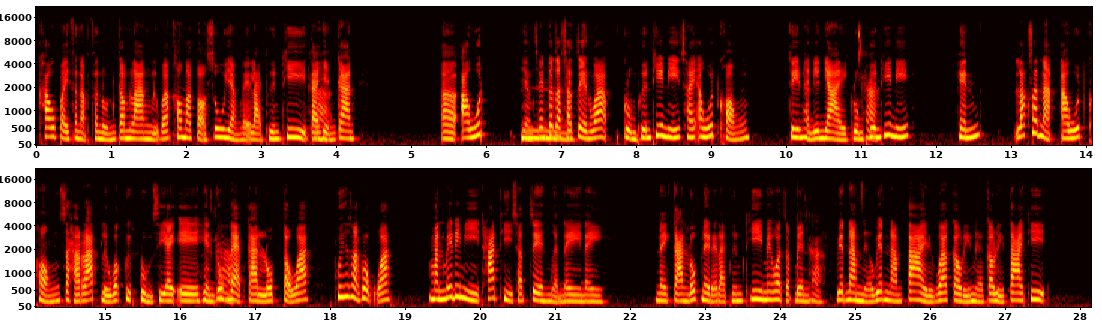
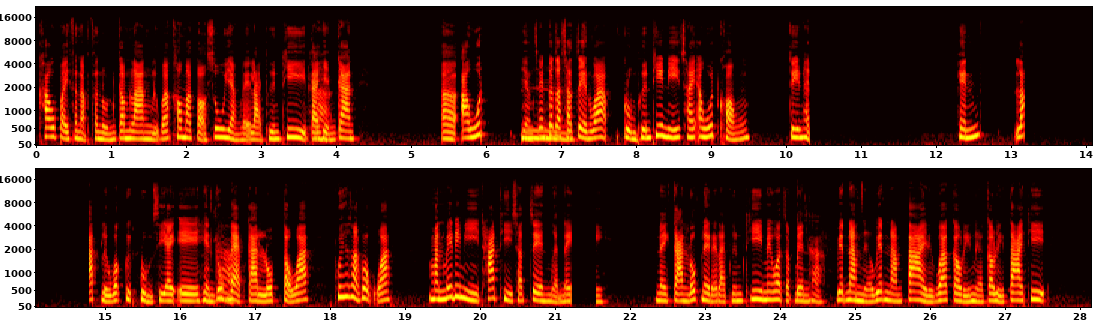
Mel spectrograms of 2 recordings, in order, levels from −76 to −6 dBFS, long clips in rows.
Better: first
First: none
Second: audio cutting out; at 10 s for 1.5 s, at 13 s for 1.5 s and at 21 s

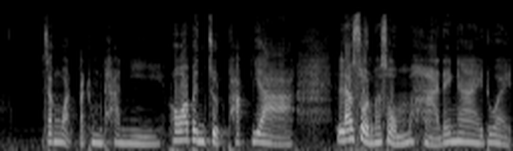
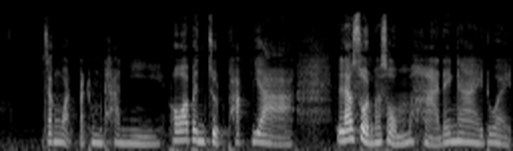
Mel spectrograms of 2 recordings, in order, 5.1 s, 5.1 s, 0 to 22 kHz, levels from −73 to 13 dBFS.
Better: second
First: distortion; slight; 10 dB below the speech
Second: none

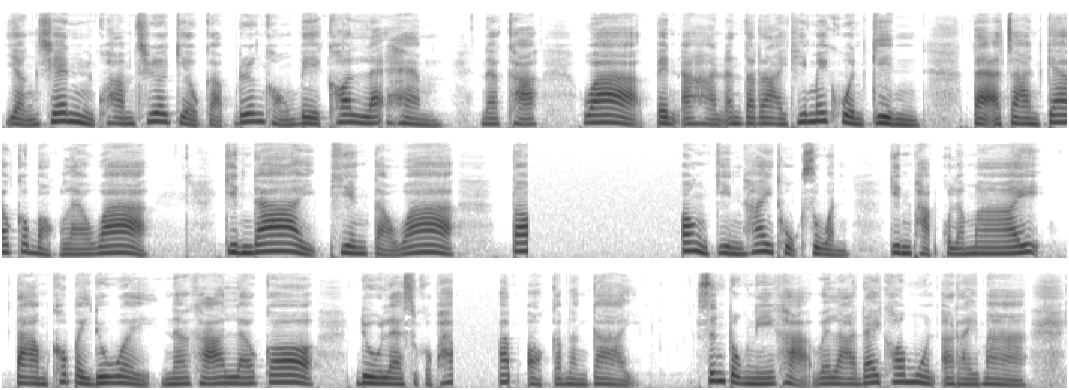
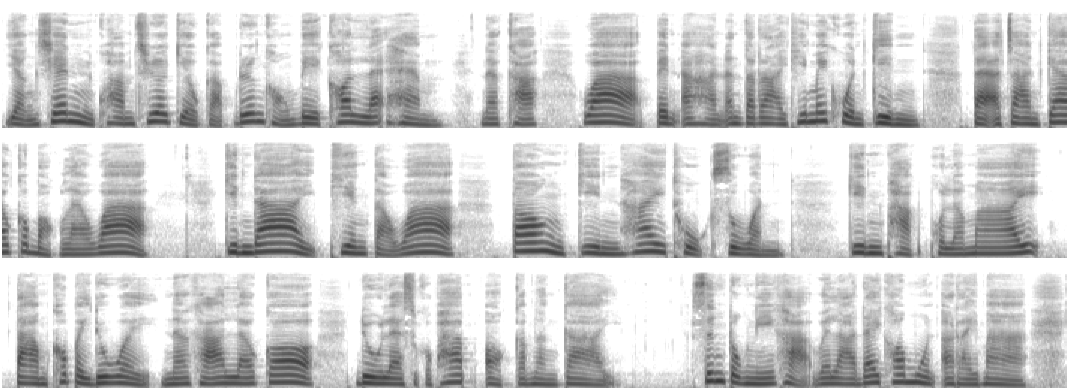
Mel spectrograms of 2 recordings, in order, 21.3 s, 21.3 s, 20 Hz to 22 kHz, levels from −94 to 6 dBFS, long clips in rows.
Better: second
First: audio freezing; at 11 s for 1 s and at 17 s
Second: none

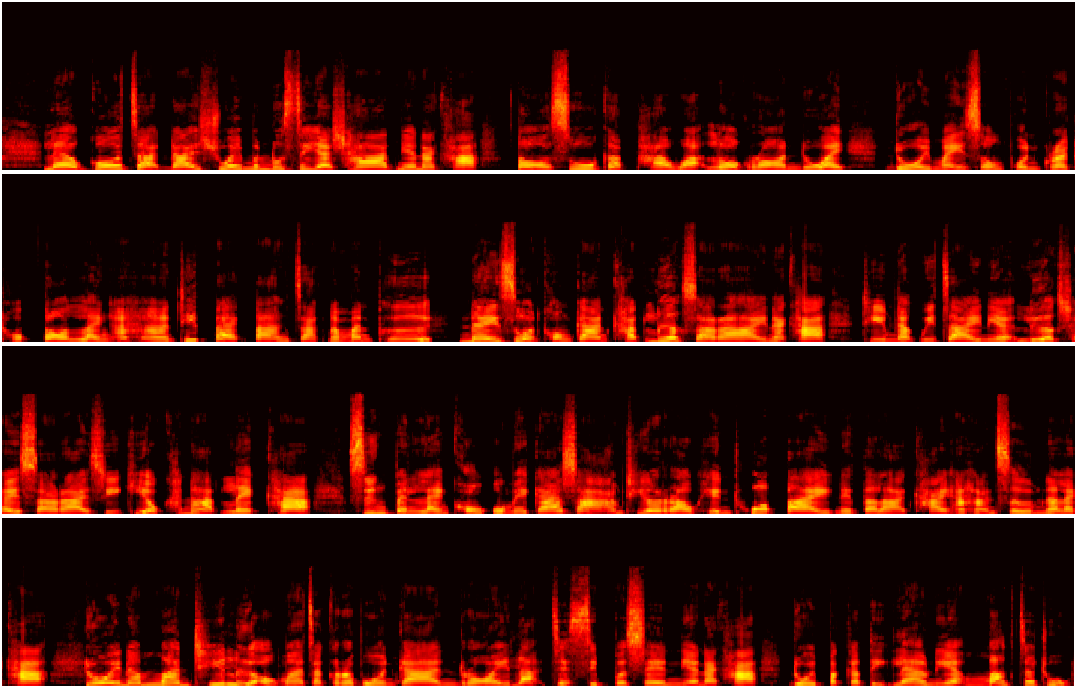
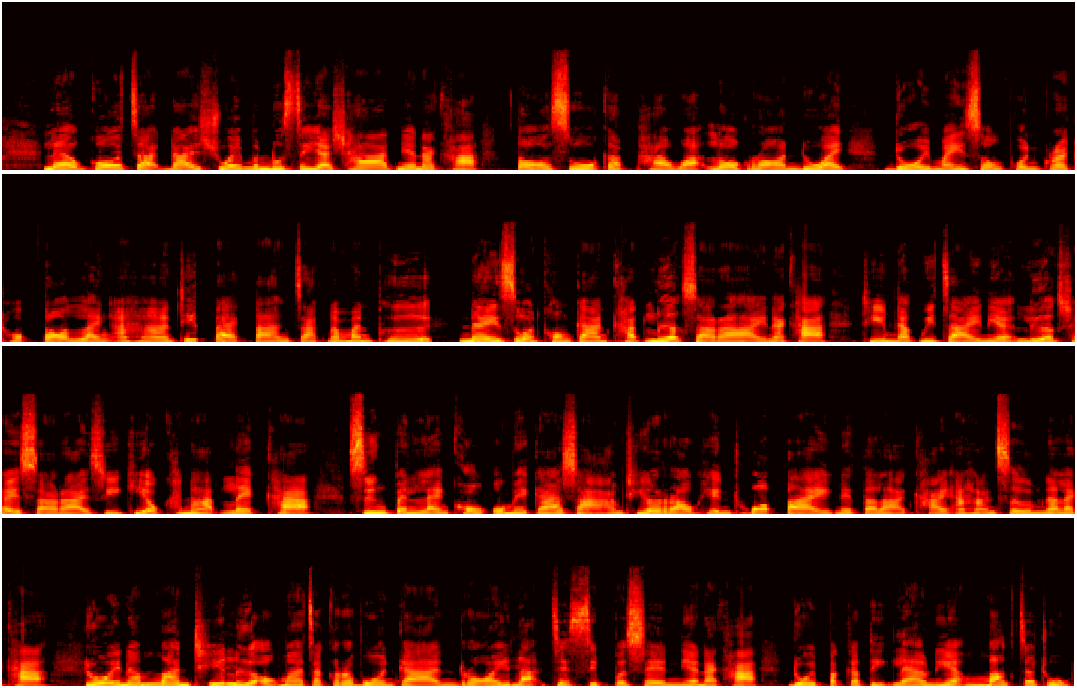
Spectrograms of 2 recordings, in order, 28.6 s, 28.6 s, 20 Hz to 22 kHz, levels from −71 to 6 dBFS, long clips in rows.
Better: second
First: thin; very; fading below 400 Hz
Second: none

